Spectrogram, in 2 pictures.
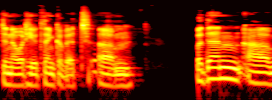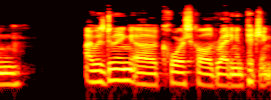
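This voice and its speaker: A man with an American accent speaks at a fairly slow pace and a medium pitch. His loudness stays very even, with ordinary pitch variation. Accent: American-sounding accent from TV. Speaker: filmmaker. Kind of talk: casual interview. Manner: halting, many fillers.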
